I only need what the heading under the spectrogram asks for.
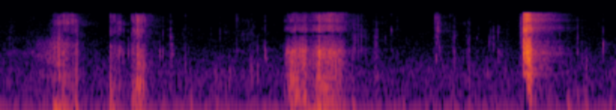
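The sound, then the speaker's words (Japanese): Wet slurping and chewing as vinegared mozuku seaweed from a pack is eaten in haste, with several uneven bursts of eating noise and one sudden sharp burst near the end as the diner chokes on the vinegar. “かっこみすぎかっこみすぎお酢はね急いで入れるとむせるんですよね”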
